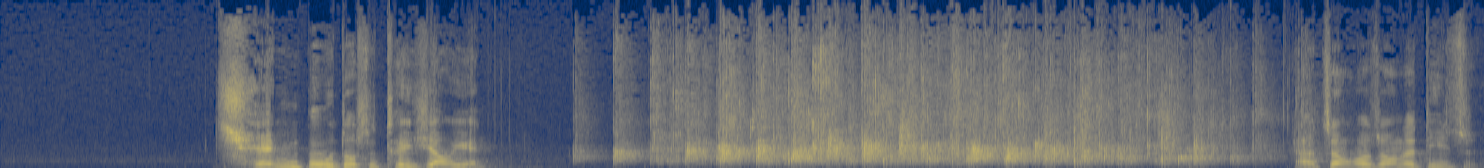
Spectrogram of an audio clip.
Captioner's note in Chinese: 眾鼓掌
